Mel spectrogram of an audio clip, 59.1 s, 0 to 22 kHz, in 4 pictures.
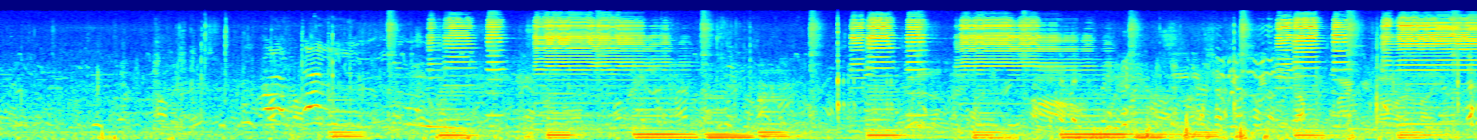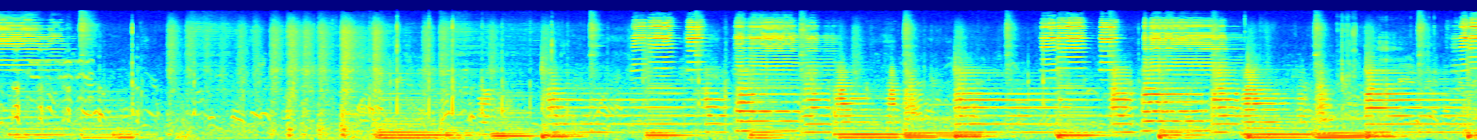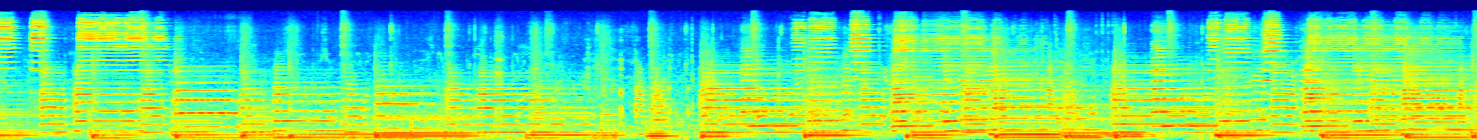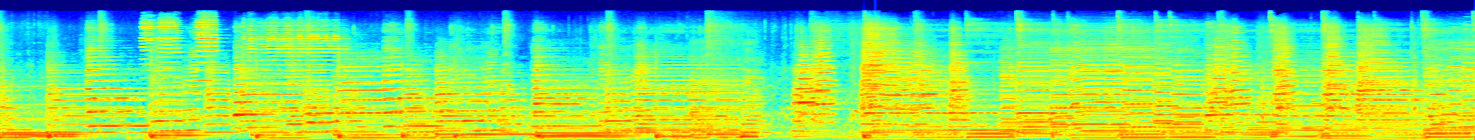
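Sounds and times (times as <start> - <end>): people talking: 0.0 - 59.0
big band playing swing: 2.6 - 59.0
low bass notes: 3.3 - 16.9, 17.7 - 59.0
horn section low riff: 3.4 - 16.8, 17.6 - 59.0.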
